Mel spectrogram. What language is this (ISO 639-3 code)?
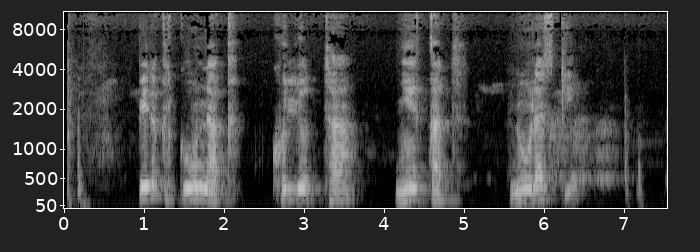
jqr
